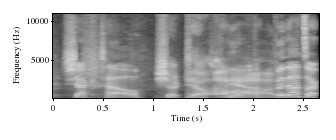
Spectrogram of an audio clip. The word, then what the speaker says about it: Shechtel: And we're joined by Shechtel. Did I pronounce that right?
